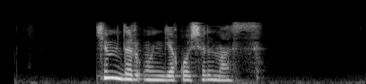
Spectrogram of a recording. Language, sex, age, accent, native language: Uzbek, female, 18-24, Qashqadaryo, Uzbek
